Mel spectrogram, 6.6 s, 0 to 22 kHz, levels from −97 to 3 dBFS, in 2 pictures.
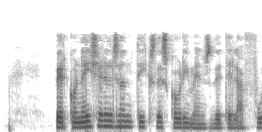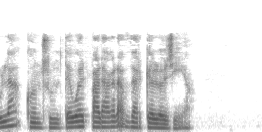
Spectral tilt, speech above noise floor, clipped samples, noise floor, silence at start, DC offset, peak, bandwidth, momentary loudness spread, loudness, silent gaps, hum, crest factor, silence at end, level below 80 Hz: -4.5 dB/octave; 51 dB; under 0.1%; -86 dBFS; 0.7 s; under 0.1%; -14 dBFS; 8.2 kHz; 8 LU; -35 LUFS; none; none; 22 dB; 0.9 s; -68 dBFS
